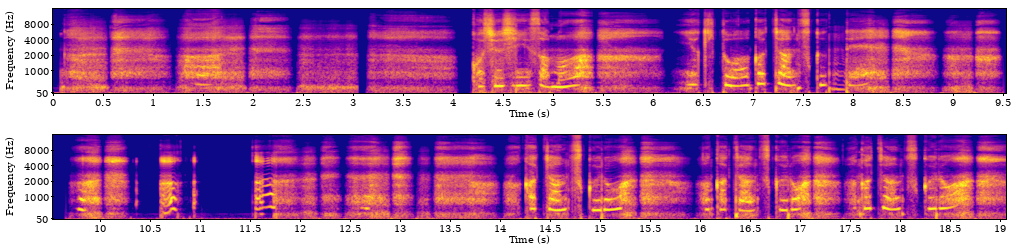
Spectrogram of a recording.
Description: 喘ぎ; 赤ちゃん作ろ♪; 夕貴

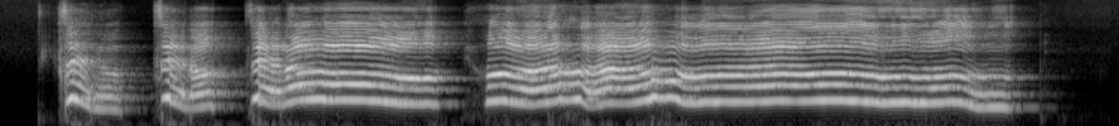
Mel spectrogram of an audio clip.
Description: シコシコ音声; 古き城のドラゴニート

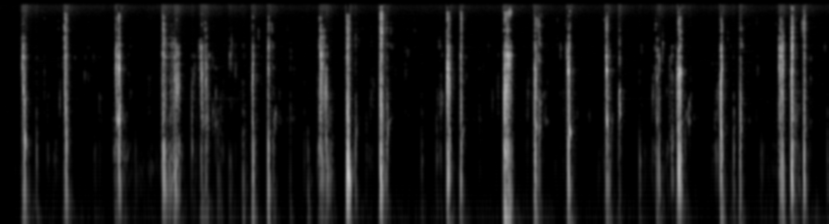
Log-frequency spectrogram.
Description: フェラチオ; フェラチオ(中)：嫌々亀頭をしゃぶる (未使用)

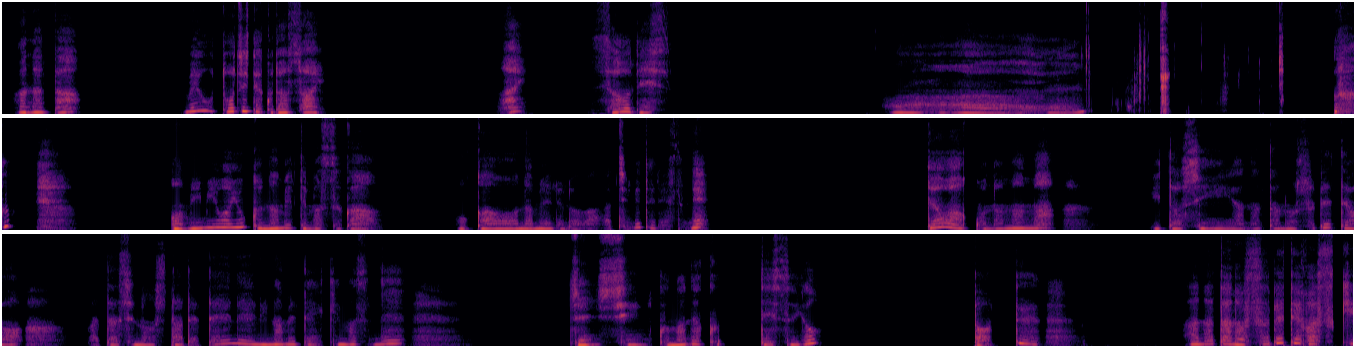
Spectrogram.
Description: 全身舐め フェラ; 奴隷少女ロザリィ～貧しい絵描きのあなたが捨てられた少女と出会い、一緒に暮らし、やがて結婚するまでの物語～; 舐め合いこ♪; シックスナイン; 効果音なし

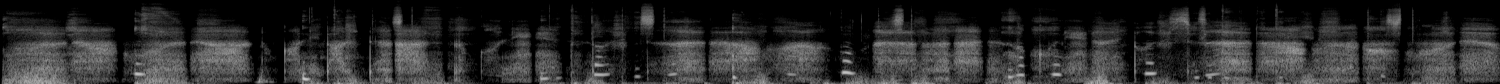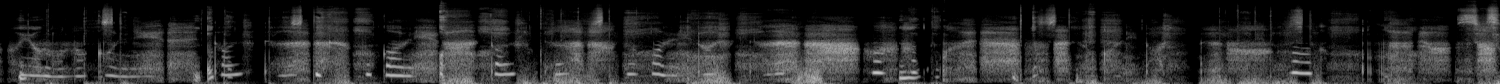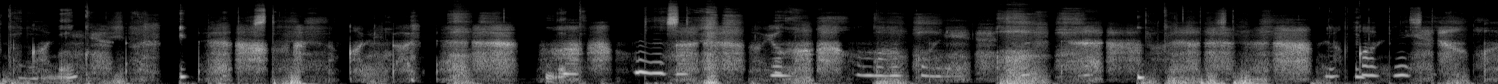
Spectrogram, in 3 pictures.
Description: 中に出して 喘ぎ

